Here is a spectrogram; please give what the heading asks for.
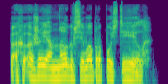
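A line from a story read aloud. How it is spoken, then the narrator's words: Sighing. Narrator (Russian): вздохнул Такихико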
